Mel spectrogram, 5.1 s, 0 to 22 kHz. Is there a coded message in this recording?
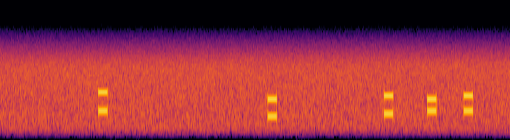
Yes: DTMF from 1.0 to 4.7 s, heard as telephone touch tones, dialled by hand, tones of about 90 ms, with a squelch burst at the end. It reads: 9 1 578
